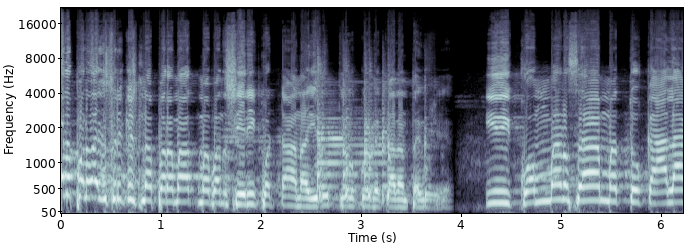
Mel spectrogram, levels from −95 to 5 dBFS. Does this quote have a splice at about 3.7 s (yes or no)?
yes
